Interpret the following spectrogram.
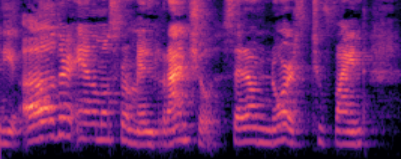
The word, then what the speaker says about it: Rancho: what does the word Rancho mean it means and it sounds like the word Ranch but not the salad dressing it means a feel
